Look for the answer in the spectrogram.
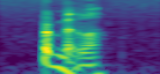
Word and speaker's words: Pramila: Pramila.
